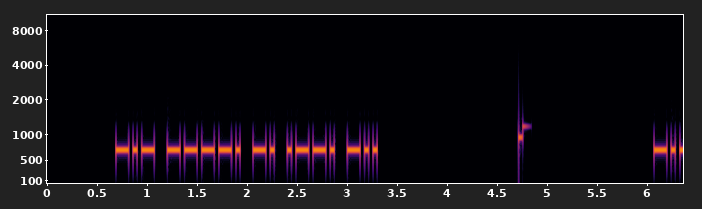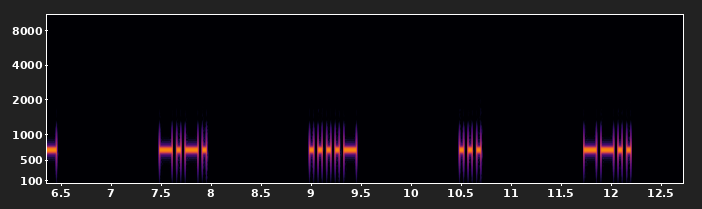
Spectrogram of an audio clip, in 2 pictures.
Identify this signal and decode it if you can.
Morse code, heard as a keyed tone, about 27 wpm, spaced as for 12 wpm, 700 Hz. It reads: K9NPD KC4SZ
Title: USA Call Signs - 8x Character Spacing - 28wpm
